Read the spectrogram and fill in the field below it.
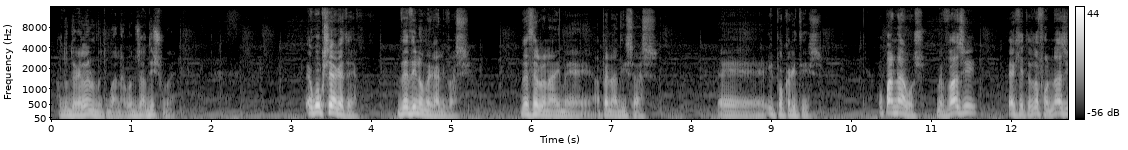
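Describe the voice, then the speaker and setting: A man hosting a live stream, greeting viewers and reading their comments in a playful, teasing way with sudden loud bursts. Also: mid-range voice, slightly rough. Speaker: host.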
